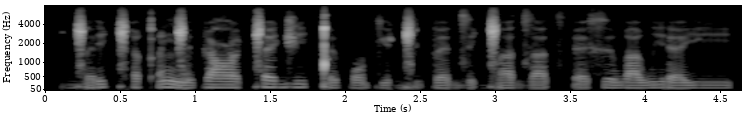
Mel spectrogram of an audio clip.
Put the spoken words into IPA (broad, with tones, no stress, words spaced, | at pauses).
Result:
ɡ͡ǁɛ˨ɾi˦ǁʰɪ˨qʼɪ˦ ŋ͡ǁɪ˨pɪ˦ʕœ˦ ǁɛ˦d͡ʒi˦˨ǃɘ˨ pɔ˨kʲœ˨ɡ͡ǁi˨ pɛ˨d͡zɪ˨ɡ͡ǁa˦˨d͡za˨ t͡sʼɛ˨xɘ˦wa˦wi˦ ɾɛ˨˦ji˦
